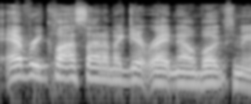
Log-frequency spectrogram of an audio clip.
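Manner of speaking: ordinary talk, nothing marked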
